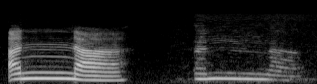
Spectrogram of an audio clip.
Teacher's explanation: And this noon over here, because it's a noon mushaddad, we're going to kind of make a very strong nasal sound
